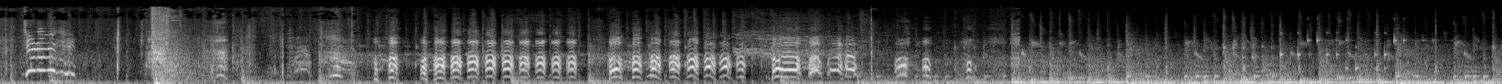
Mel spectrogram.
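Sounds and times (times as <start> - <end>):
background music: 0.0 - 15.0
person laughing loudly: 2.0 - 10.1.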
